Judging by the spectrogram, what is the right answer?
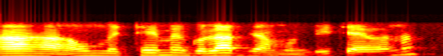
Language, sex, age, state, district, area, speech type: Sindhi, male, 18-30, Maharashtra, Thane, urban, conversation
